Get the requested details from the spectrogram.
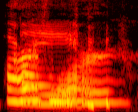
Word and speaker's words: au revoir: If you pronounce the R's, they look at you like you're an idiot. – Au revoir.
